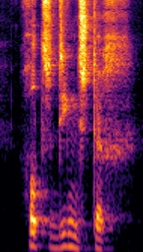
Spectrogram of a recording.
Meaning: religious
- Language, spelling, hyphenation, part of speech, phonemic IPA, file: Dutch, godsdienstig, gods‧dien‧stig, adjective, /ˌɣɔtsˈdin.stəx/, Nl-godsdienstig.ogg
